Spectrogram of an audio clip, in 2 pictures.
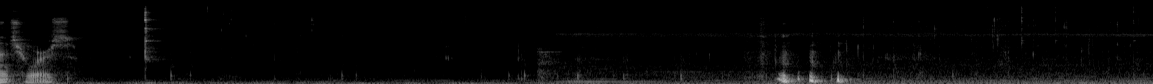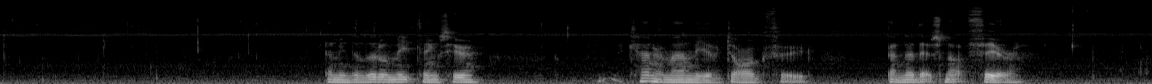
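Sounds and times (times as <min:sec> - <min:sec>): faint hum with high whine: 0:00.0 - 0:23.0
man chewing food: 0:01.0 - 0:14.8, 0:16.4 - 0:17.7, 0:22.0 - 0:23.0.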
